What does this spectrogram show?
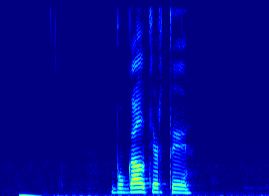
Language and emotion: Russian, neutral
